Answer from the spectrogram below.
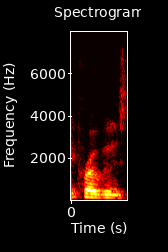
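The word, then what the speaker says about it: Provoost: white and samuel provost i say provost it's not spelled like provost so william white is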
